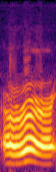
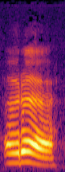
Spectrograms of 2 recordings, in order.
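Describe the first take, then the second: First: The R is a bunched, vowel-like sound. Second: The R is a quick tongue flap. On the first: The speaker calls it wrong. "It's not ur" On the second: The speaker calls it right. "it's ur"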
